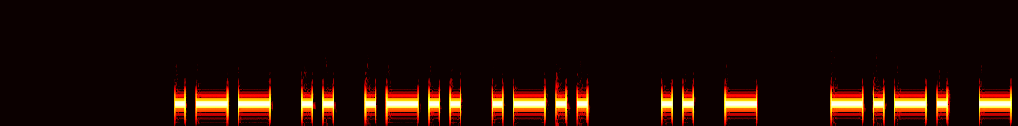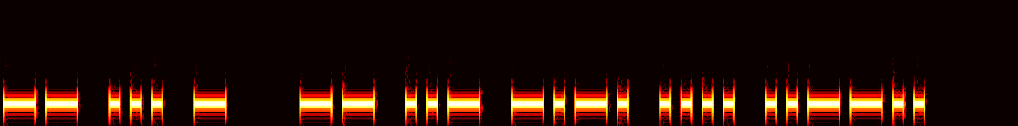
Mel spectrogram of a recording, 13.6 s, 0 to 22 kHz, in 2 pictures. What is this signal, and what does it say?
Morse code, heard as a keyed tone, about 17 wpm, 700 Hz. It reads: WILL IT COST MUCH?
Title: Sentences from Top 1000 Words - Review Part 5 - 17wpm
